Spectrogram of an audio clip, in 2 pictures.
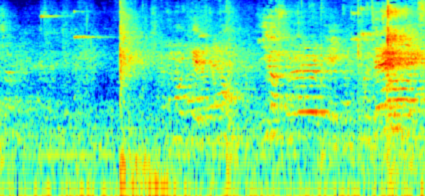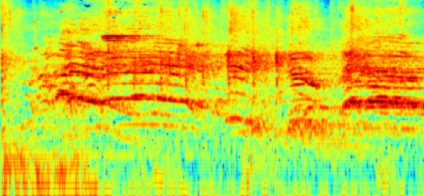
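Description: Volleyball rally in a gymnasium: the ball is struck with a sharp smack about one and a half seconds in, with a few more hits and thuds later. From halfway through, many voices of players and spectators shout and cheer, growing louder as the point ends.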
